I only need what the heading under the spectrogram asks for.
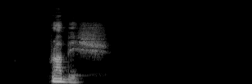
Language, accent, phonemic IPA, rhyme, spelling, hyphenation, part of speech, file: English, Australia, /ˈɹʌbɪʃ/, -ʌbɪʃ, rubbish, rub‧bish, noun / adjective / interjection / verb, En-au-rubbish.ogg
- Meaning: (noun) 1. Refuse, waste, garbage, junk, trash 2. An item, or items, of low quality 3. Nonsense 4. Debris or ruins of buildings; rubble; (adjective) Exceedingly bad; awful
